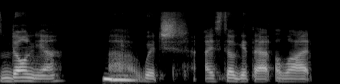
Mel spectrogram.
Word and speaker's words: Donnia: In Italian, it's pronounced Donnia, which I still get that a lot.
